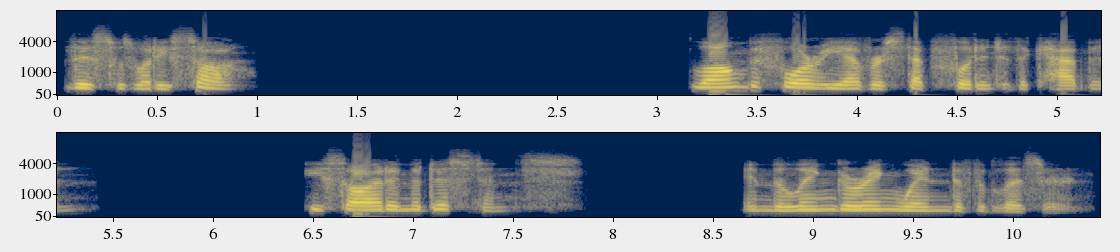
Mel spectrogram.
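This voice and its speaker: A horror storyteller delivers scripted narration in a mid-pitched voice. The delivery is solemn and deliberate, broken by dramatic pauses. The recording sounds somewhat dull and closed-in. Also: level tone, a bit bright, no room sound. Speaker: narrator of a horror fiction podcast.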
